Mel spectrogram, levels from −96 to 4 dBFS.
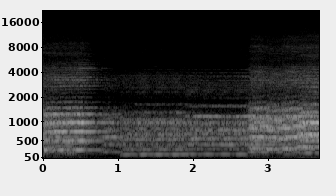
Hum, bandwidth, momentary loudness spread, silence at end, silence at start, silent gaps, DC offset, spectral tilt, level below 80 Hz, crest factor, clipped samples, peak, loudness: none; 13 kHz; 15 LU; 0 s; 0 s; none; under 0.1%; -5.5 dB/octave; -88 dBFS; 18 dB; under 0.1%; -24 dBFS; -44 LUFS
